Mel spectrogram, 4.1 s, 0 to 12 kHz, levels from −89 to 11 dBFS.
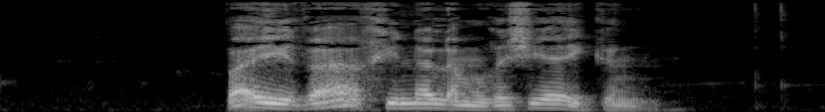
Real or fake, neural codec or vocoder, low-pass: real; none; 10.8 kHz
